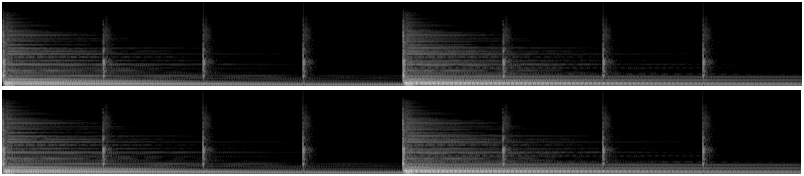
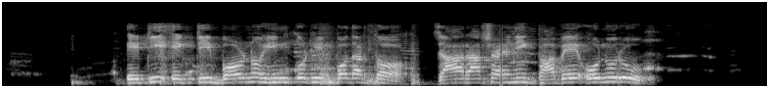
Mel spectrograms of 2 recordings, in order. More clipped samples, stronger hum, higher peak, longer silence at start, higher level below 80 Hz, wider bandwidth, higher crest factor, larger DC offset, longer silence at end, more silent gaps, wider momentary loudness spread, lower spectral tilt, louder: neither; neither; second, -8 dBFS vs 0 dBFS; second, 0 s vs 0.7 s; first, -42 dBFS vs -54 dBFS; first, over 20 kHz vs 8 kHz; first, 20 dB vs 14 dB; neither; second, 0 s vs 0.85 s; neither; first, 17 LU vs 6 LU; first, -7 dB/octave vs -5.5 dB/octave; second, -29 LUFS vs -13 LUFS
